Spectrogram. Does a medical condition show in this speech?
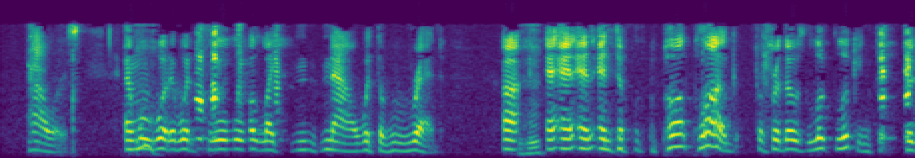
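Yes: stutter; apologized for so listeners not think of audio issues; here repeated sounds, repeated words.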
